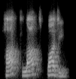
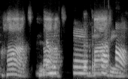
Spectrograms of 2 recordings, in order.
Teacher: The first is British, the second American. The British, they read the O like an O, hot, lot, body. The Americans do it like an A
